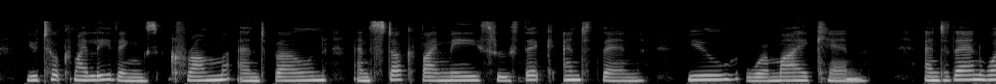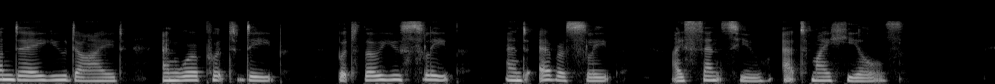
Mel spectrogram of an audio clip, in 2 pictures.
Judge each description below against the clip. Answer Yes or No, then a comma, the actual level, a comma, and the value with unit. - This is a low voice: No, medium, 185 Hz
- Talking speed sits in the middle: No, slow, 125 wpm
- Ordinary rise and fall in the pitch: Yes, average, 3.3 semitones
